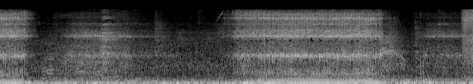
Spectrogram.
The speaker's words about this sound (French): Écoutez ce bruit, c'est un ronflement. Et là, vous allez devoir me dire si c'est un ronflement d'homme ou un ronflement de femme.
